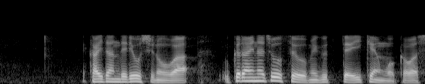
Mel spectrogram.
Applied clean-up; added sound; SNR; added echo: none; none; none; none.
